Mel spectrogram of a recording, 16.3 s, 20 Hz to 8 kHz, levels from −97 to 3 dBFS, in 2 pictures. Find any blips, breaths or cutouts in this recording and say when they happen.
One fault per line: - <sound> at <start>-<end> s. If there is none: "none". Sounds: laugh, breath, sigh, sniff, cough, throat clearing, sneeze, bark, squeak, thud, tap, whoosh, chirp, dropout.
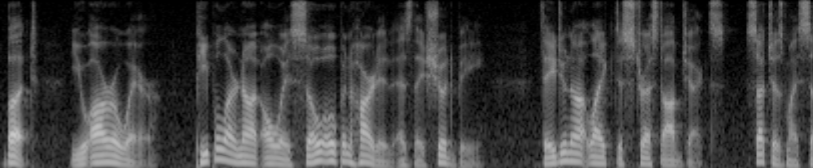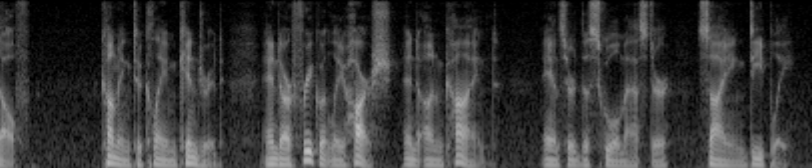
none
